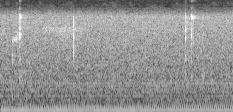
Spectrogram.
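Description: Near silence: room tone with a faint low hum and a couple of faint computer mouse clicks, one just after the start and one near the end.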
